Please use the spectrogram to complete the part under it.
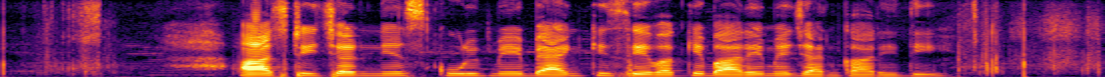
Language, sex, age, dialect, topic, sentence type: Hindi, female, 25-30, Marwari Dhudhari, banking, statement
